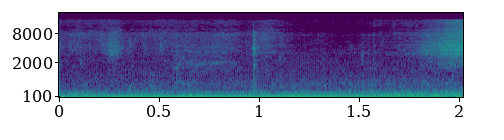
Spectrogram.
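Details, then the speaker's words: Infiniti M45 with replacement VK45DE of about 60k miles, fitted after the old engine burned oil; idling at a stop, low steady even rumble with none of the knocking heard earlier. Engine sounds quiet and healthy. "it's completely quiet it sounds really good too like it sounds healthy"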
